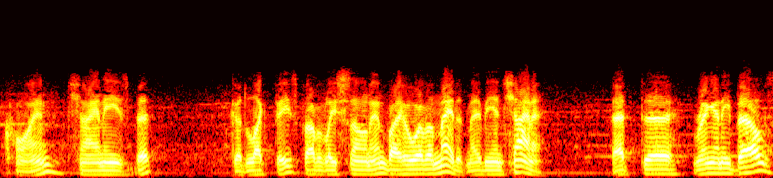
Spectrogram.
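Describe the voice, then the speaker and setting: An actor playing a cool, wisecracking hard-boiled detective, wry and clipped, in 1940s radio noir style. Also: male voice, low-pitched, normal speed, a little hiss or hum, lightly acted. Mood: probing. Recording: tinny old radio broadcast.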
